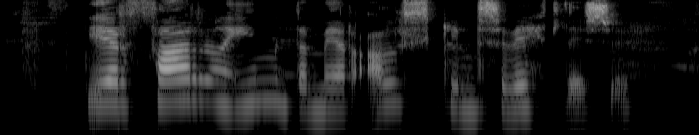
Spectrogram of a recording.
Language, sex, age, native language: Icelandic, female, 18-19, Polish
